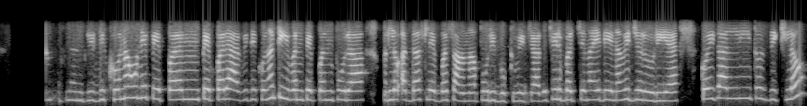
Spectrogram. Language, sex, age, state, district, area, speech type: Dogri, female, 18-30, Jammu and Kashmir, Udhampur, rural, conversation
